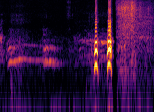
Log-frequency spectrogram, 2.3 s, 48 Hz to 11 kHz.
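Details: Beagle on a rabbit hunt in upstate New York, February 2023: a long, steady, wavering howl lasting nearly a second, followed by two sharp, loud bursts close together and a brief noisy rustle.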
